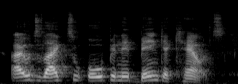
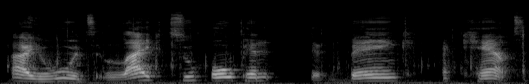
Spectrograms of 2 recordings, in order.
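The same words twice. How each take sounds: First: Said in the usual way. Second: Slow, careful, word by word; "I would like to open a bank account" said slowly, each word set apart; slow teaching demo. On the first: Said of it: "teacher models the phrase". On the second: Shown as a demonstration. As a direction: drag it out so students can follow. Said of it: "teacher repeats the phrase for learners".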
